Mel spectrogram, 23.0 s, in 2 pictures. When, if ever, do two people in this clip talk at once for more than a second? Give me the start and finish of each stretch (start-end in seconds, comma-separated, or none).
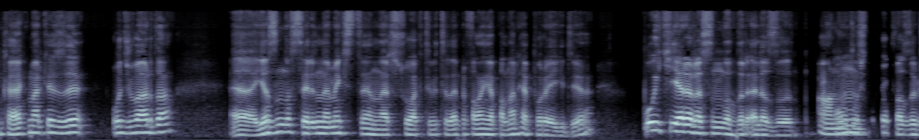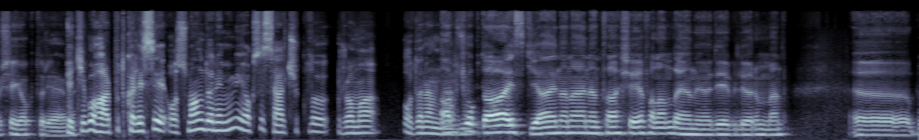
none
